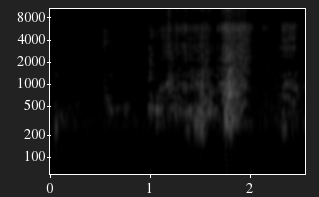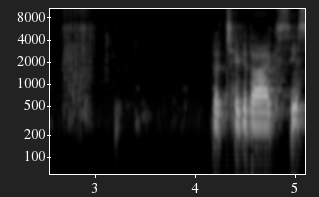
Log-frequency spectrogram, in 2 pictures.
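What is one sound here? A plastic bag crinkles.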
